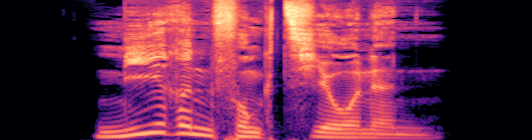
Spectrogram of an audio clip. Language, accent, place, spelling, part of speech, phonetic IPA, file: German, Germany, Berlin, Nierenfunktionen, noun, [ˈniːʁənfʊŋkˌt͡si̯oːnən], De-Nierenfunktionen.ogg
- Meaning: plural of Nierenfunktion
